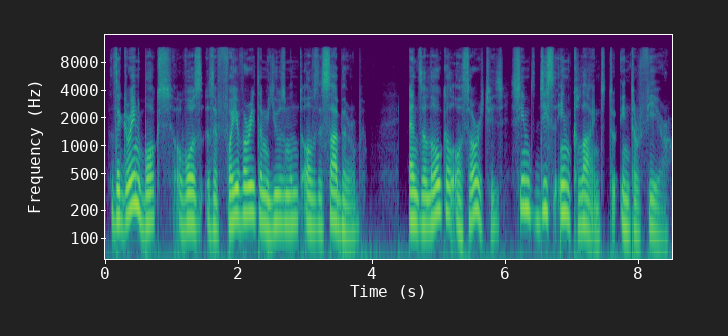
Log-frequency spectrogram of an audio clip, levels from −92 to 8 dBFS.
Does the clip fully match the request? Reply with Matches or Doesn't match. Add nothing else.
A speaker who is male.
Matches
